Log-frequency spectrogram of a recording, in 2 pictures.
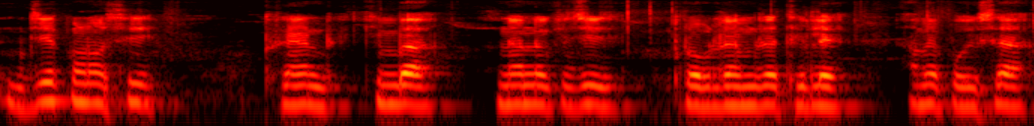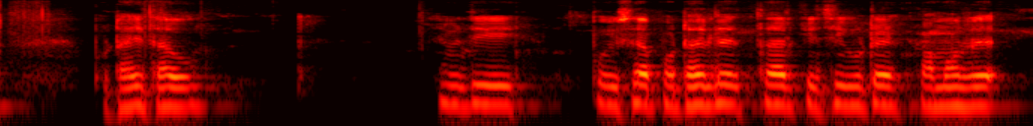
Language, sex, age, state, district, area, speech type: Odia, male, 18-30, Odisha, Mayurbhanj, rural, spontaneous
